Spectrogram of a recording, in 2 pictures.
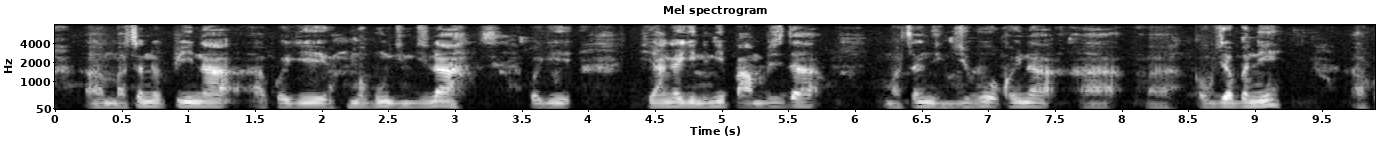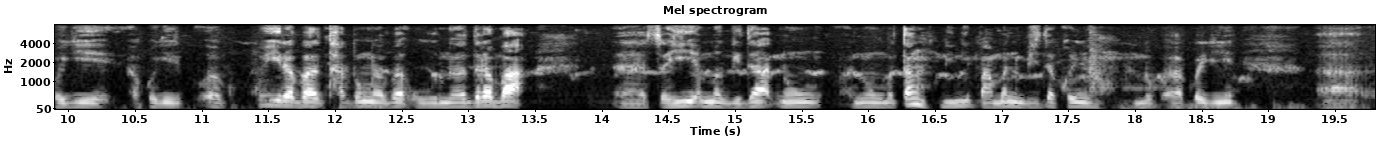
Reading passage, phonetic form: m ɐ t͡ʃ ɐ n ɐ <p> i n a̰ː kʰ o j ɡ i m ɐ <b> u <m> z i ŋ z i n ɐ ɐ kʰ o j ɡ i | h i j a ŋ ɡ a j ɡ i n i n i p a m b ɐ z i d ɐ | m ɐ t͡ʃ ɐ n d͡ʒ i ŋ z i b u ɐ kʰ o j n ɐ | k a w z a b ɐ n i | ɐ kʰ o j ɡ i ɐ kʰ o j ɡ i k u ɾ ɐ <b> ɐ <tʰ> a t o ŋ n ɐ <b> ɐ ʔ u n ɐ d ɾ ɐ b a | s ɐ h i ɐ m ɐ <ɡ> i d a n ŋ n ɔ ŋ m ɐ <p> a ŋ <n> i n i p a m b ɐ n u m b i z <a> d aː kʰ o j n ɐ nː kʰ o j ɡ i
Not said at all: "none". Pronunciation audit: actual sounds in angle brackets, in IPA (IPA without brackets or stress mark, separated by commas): p, b, ŋ, b, tʰ, b, ɡ, t, n, i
